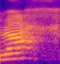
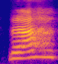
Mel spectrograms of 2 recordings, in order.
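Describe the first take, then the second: First: The h is a strong breathy hiss. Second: The h is a plain light breath. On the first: The speaker calls it right. "ठंडी सांस वाली" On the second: The speaker calls it wrong. "राह करेंगे तो गोल हा बन जाएगी, गलत है"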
